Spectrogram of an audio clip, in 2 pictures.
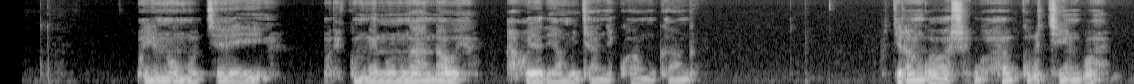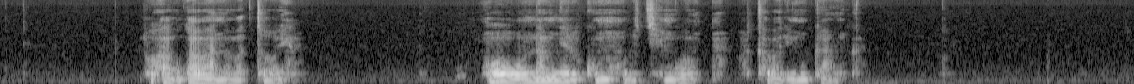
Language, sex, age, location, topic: Kinyarwanda, male, 25-35, Kigali, health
